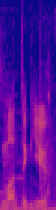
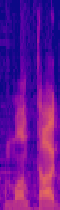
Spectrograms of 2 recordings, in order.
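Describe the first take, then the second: First: The name ends in a drawn-out 'tyoo' sound. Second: The name ends in a short 'tag' sound. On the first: The speaker calls it right. "I'm pretty sure it's Montague" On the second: The speaker calls it wrong. "I used to say Montag"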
